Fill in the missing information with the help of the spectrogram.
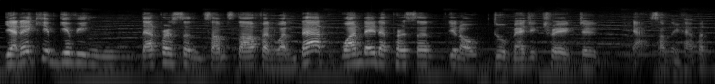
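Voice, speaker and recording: Male game streamer, casual and rambling, bright timbre with very lively pitch, faint music behind. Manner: halting, rambling, self-interrupting. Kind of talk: casual gameplay commentary.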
